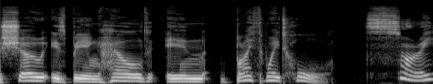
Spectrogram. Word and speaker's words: Bythwaite: is being held in bythwaite Hall sorry how do you spell that b why th w a i t e bite weight is it easy to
